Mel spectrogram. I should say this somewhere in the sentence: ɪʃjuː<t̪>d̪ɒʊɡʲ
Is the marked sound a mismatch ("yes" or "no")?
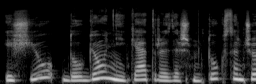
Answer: yes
